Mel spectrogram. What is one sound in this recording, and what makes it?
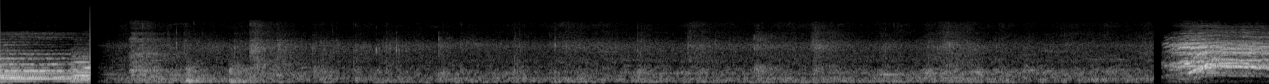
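Many young people murmur and shuffle about in an echoing hall.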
